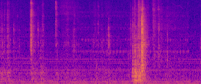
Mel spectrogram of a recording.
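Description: Light clicks and taps of hands handling the suspension parts and a screw of an RC car chassis on a workbench, with one louder, brief clatter about three seconds in.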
